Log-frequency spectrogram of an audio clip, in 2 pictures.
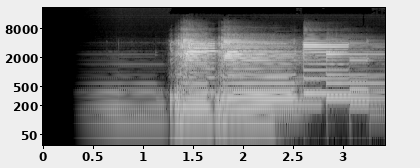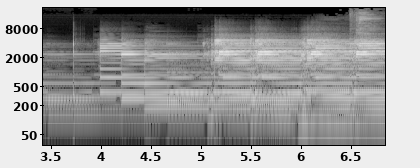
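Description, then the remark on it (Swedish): An electric guitar played through a low-gain tube pedal, with a lightly overdriven, warm tone, plays a sustained chord, then a sequence of ringing chords and single notes, loud with no talking. “men även när man ställer in liksom med low-gain så här, så att man tänker så här, rena ljudet”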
